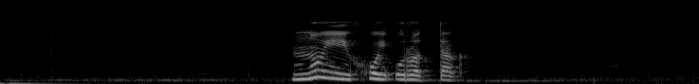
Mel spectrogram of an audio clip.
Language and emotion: Russian, neutral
